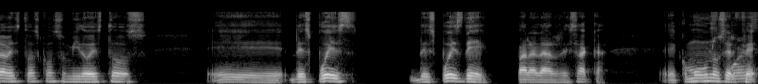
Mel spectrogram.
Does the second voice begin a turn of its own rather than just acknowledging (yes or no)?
no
